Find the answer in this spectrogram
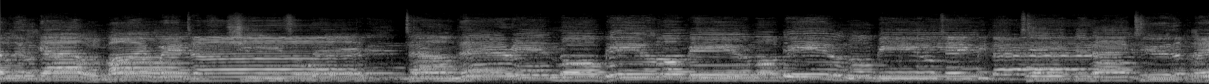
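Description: Male vocal quartet singing a cappella in close four-part harmony, with a brief dip in level about four seconds in.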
